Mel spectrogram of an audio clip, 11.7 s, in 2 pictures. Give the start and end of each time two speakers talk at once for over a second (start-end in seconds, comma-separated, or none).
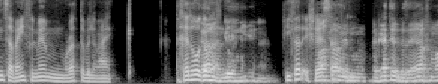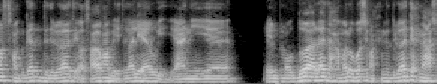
none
